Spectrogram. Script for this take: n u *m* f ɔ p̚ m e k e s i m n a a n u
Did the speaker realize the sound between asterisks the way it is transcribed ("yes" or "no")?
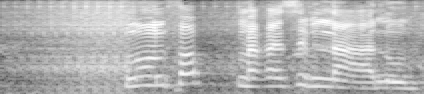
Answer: no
